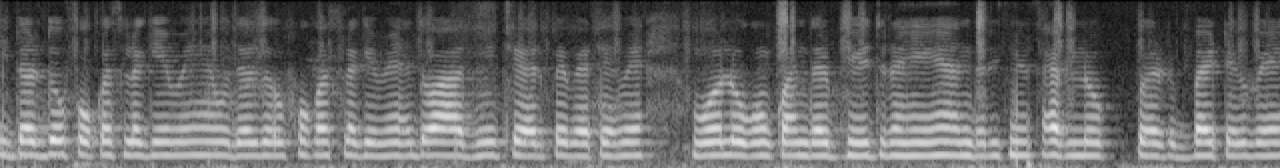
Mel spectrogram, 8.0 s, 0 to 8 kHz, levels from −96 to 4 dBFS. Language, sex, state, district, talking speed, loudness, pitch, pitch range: Hindi, female, Odisha, Khordha, 245 wpm, -16 LUFS, 235 Hz, 230-240 Hz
